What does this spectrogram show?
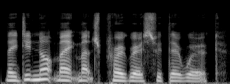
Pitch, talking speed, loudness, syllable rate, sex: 175 Hz, 235 wpm, -16 LUFS, 4.6 syllables/s, female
